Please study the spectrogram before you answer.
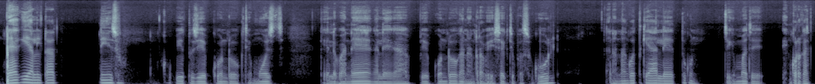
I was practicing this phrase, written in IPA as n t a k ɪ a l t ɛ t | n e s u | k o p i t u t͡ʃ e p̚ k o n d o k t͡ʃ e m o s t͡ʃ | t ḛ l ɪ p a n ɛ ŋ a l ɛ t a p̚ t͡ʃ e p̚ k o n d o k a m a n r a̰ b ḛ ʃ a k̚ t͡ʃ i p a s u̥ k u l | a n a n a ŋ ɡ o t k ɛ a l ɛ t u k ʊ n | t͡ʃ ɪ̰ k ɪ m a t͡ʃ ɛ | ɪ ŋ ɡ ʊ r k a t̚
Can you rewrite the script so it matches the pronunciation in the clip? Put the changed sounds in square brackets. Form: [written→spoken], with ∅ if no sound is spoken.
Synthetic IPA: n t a k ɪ a l t [ɛ→a] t | n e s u | k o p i t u t͡ʃ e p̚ k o n d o k t͡ʃ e m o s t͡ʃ | [t→k] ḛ l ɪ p a n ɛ ŋ a l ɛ [t→k] a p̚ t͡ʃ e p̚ k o n d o k a [m→n] a n r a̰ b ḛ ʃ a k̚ t͡ʃ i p a s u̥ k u l | a n a n a ŋ ɡ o t k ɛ a l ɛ t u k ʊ n | t͡ʃ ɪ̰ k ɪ m a t͡ʃ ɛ | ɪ ŋ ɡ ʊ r k a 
